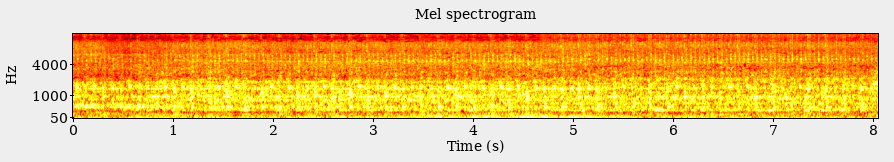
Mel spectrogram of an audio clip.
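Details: VW Polo Sedan at idle: steady idle with a rapid metallic knocking, roughly three per second, over the engine note; engine knock from inside the engine, cause unknown.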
